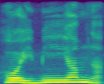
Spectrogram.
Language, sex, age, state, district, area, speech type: Manipuri, female, 18-30, Manipur, Senapati, rural, spontaneous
